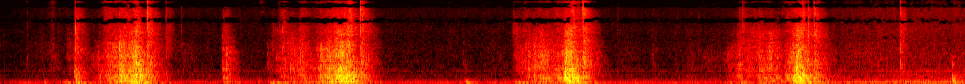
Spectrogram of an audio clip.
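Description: A dog's plastic cone collar knocking and scraping against wooden stair spindles and steps as the dog climbs an open staircase. There are four scrapes about two seconds apart.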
